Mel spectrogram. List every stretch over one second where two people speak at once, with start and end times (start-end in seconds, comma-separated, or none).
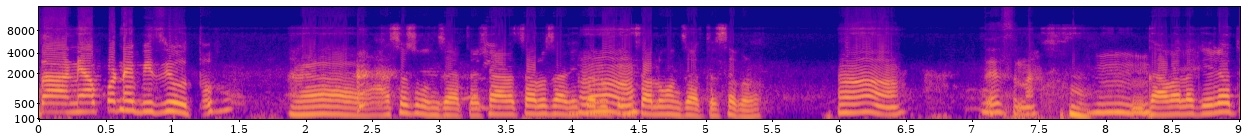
none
